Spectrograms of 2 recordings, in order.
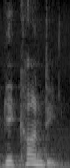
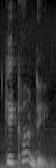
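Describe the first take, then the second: First: The name is said at a slower pace. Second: The name is said very quickly.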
